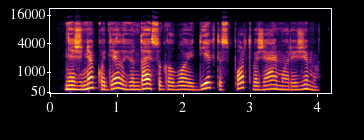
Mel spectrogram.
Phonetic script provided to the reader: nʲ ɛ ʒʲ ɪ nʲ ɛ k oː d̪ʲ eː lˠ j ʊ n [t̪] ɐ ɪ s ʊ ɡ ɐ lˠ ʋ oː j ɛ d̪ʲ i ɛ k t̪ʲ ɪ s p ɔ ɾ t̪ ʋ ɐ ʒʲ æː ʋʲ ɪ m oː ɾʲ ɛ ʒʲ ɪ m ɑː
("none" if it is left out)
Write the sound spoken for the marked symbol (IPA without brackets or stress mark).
d̪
